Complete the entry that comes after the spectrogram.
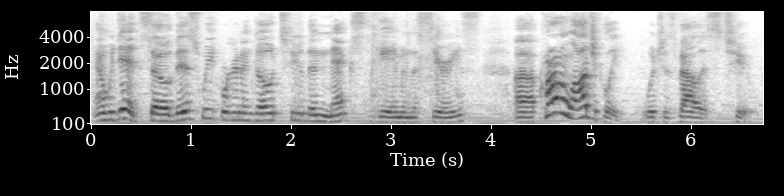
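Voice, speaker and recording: A gaming livestream host speaks casually at a middling pitch, with a nose stuffed up from a head cold. The delivery is chatty, moving between explanation and calling out viewer comments. Music plays behind the voice. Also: very animated, normal speed. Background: background music.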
